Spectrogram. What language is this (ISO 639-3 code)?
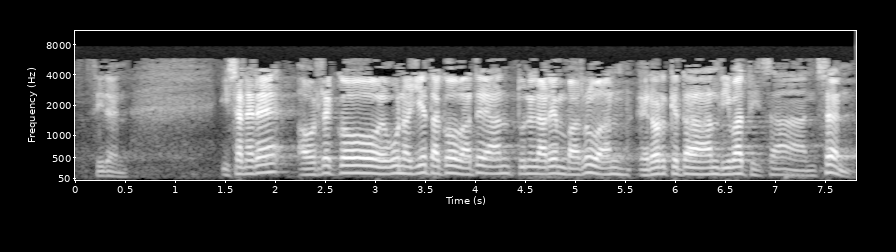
eus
